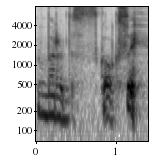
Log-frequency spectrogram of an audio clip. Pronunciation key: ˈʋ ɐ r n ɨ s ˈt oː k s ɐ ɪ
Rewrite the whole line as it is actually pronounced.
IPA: ˈʋ ɐ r d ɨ s ˈk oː k s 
